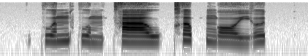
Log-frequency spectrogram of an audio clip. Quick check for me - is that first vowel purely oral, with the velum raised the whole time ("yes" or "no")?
yes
